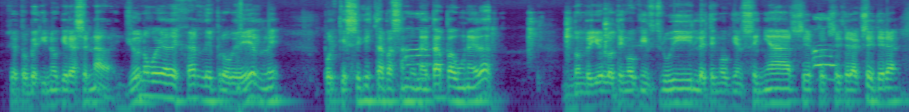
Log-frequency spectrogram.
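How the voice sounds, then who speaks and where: A man in his thirties preaching a sermon in a conversational way, often checking with listeners and pausing on fillers. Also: medium pitch, warm tone. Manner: conversational, frequent "¿cierto?" and "¿me entiende?" checks; hesitant fillers, "¿cómo se llama?". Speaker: pastor.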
